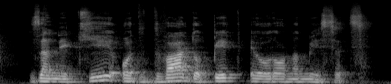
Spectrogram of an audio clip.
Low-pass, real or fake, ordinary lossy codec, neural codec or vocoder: none; fake; none; codec, 44.1 kHz, 7.8 kbps, Pupu-Codec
